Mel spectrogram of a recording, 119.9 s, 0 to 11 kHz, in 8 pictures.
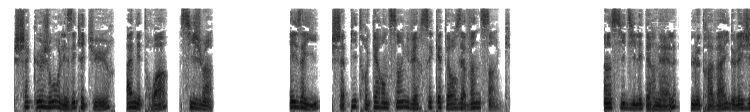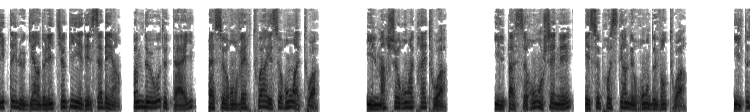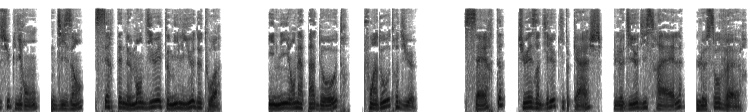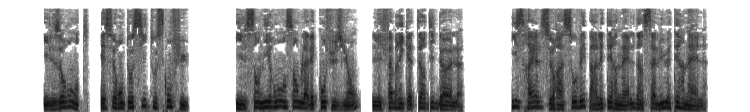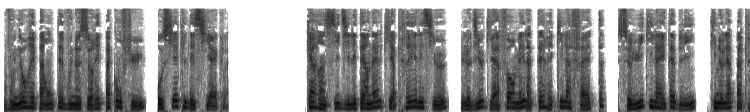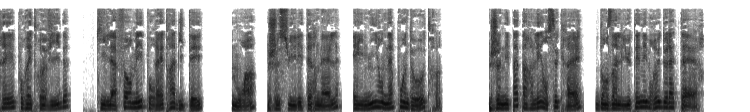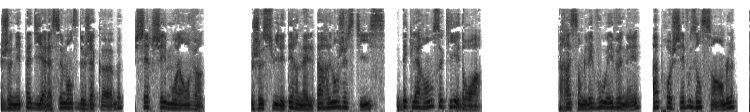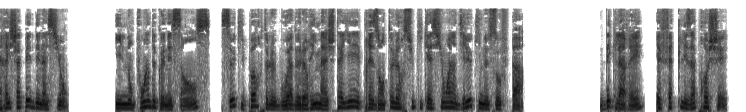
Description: Méditation quoditienne de Chaque jour les Écritures sur Ésaïe 45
